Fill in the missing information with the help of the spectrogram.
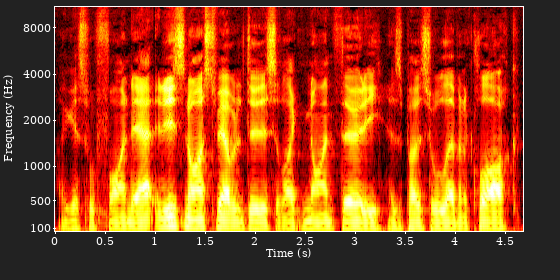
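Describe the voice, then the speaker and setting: Casting: Australian male host, fairly low voice, dry close sound, slangy laddish solo chat. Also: level tone, quick pace, clear, resonant tone, no room sound. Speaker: fantasy football show host. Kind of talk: casual solo chat with anecdotes.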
